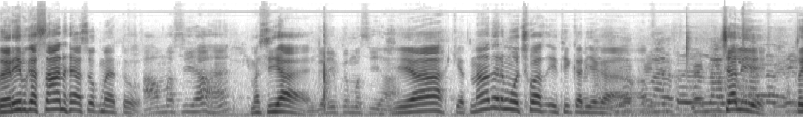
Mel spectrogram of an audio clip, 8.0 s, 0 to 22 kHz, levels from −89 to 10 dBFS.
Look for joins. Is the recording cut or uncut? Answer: uncut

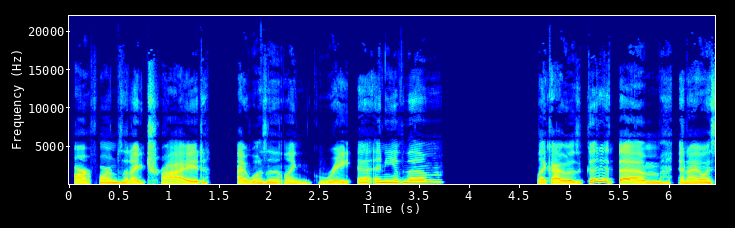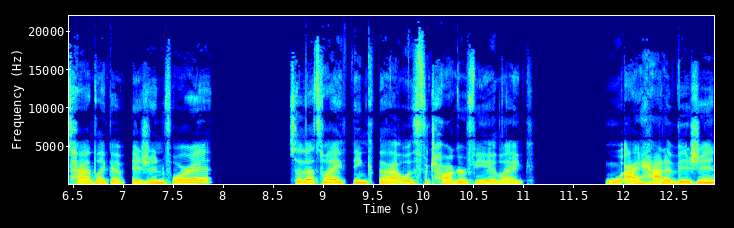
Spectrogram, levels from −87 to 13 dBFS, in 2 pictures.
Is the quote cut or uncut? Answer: uncut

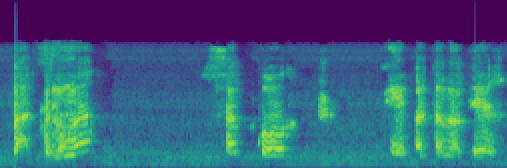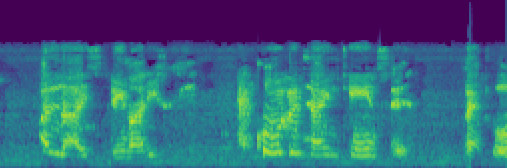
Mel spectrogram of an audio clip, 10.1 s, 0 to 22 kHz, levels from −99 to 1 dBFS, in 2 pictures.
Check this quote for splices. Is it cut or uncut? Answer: uncut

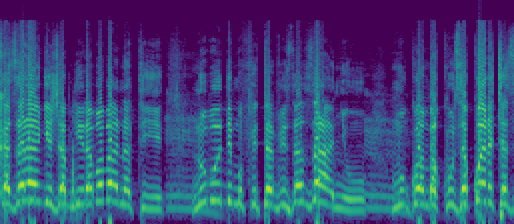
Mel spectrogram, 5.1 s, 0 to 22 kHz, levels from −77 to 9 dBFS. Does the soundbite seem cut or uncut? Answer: uncut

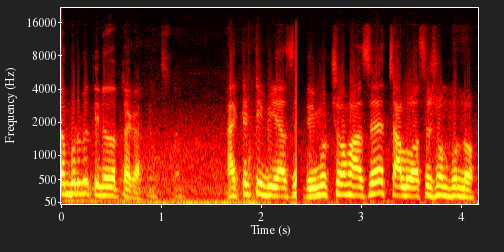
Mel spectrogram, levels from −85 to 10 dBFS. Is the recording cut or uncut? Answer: cut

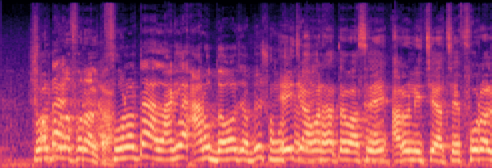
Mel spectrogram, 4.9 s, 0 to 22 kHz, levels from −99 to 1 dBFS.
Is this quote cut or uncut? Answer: uncut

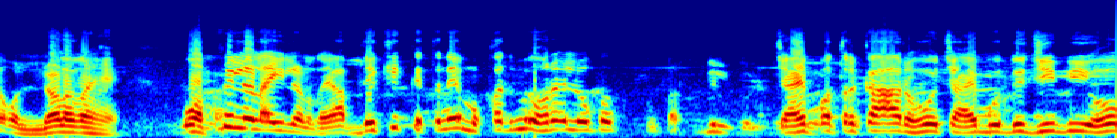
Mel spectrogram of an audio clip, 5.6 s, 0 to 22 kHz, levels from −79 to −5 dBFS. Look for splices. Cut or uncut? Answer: uncut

